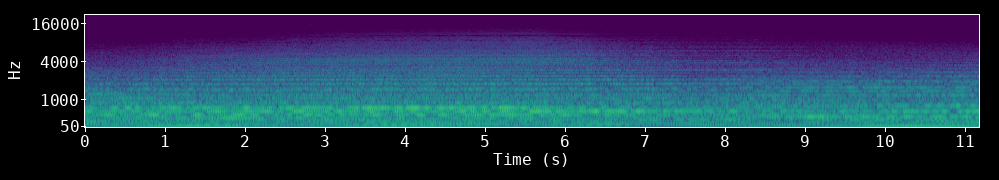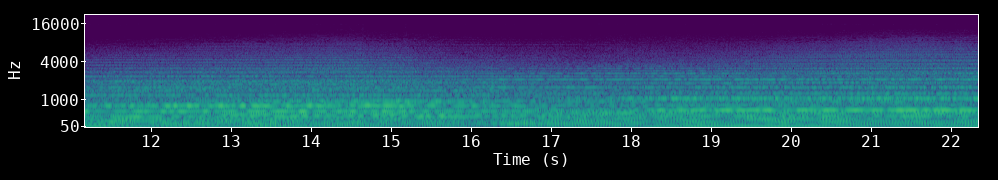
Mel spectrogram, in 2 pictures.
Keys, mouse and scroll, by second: 5.8 Down, 7.2 Up, 8.4 click, 15.8-16.4 typing, 16.4 click, 18.8-22.3 drag.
